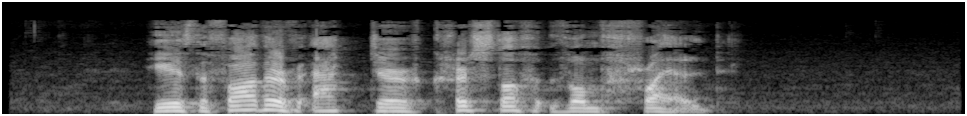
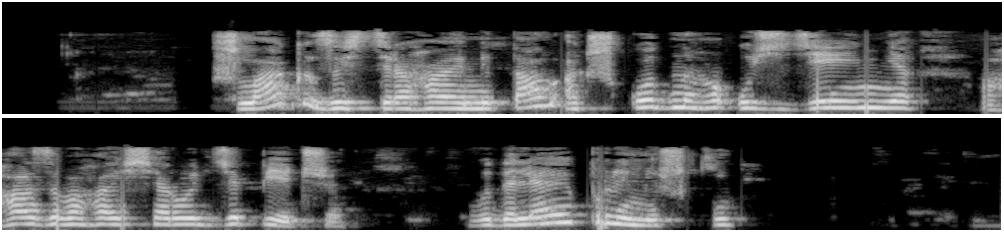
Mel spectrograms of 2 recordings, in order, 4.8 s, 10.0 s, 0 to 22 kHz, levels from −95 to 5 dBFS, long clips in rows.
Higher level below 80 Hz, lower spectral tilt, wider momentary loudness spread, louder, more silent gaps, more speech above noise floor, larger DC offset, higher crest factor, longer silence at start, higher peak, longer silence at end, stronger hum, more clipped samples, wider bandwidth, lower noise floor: about the same, -46 dBFS vs -50 dBFS; first, -5 dB/octave vs -3 dB/octave; about the same, 8 LU vs 10 LU; about the same, -15 LUFS vs -14 LUFS; neither; about the same, 44 dB vs 47 dB; neither; about the same, 16 dB vs 14 dB; second, 0.75 s vs 1.05 s; about the same, 0 dBFS vs 0 dBFS; about the same, 1.3 s vs 1.35 s; neither; neither; first, 11.5 kHz vs 8 kHz; about the same, -59 dBFS vs -60 dBFS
